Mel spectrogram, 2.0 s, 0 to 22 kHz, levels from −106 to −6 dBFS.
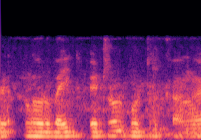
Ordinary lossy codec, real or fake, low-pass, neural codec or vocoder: Opus, 16 kbps; real; 7.2 kHz; none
